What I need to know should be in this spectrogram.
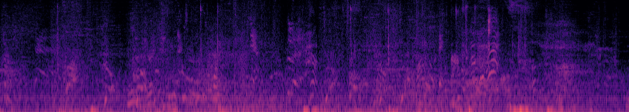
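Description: Game spells whoosh and blast in a battle.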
